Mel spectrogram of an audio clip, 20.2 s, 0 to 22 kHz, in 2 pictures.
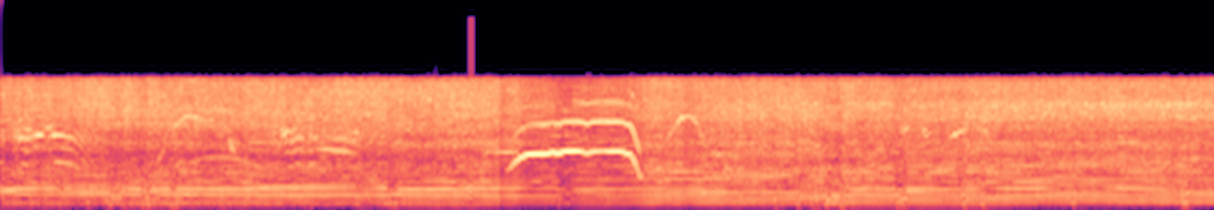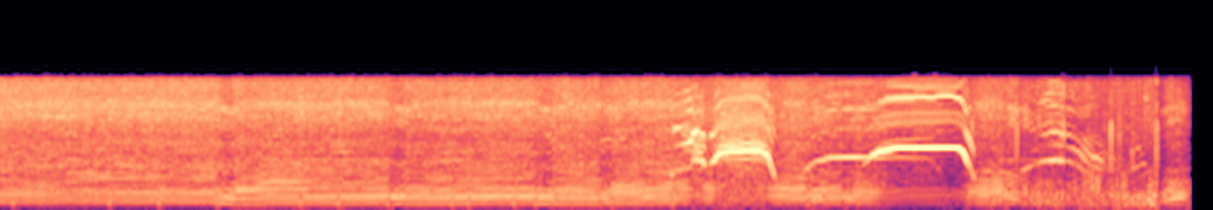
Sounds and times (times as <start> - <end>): Vehicle: 0.0 - 20.0.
